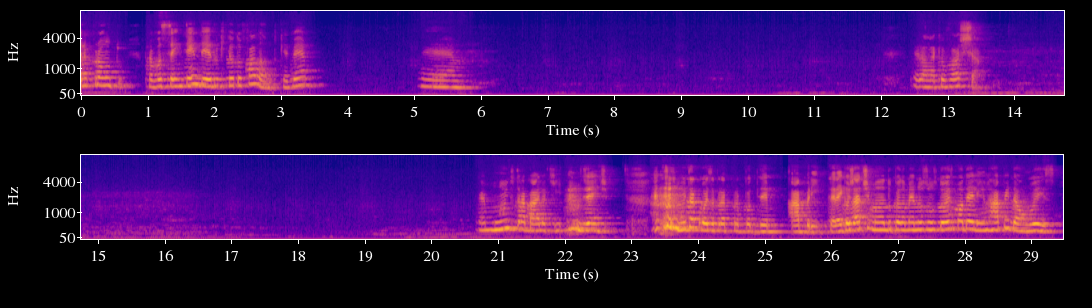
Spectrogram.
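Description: A woman speaks calmly into a microphone, with pauses.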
